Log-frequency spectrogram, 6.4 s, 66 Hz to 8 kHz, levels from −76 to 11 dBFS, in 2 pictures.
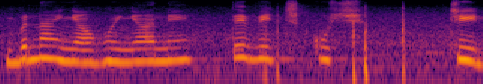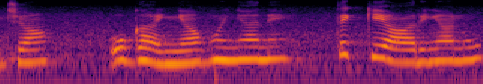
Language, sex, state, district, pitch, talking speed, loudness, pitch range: Punjabi, female, Punjab, Kapurthala, 260 Hz, 120 wpm, -17 LUFS, 240-275 Hz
